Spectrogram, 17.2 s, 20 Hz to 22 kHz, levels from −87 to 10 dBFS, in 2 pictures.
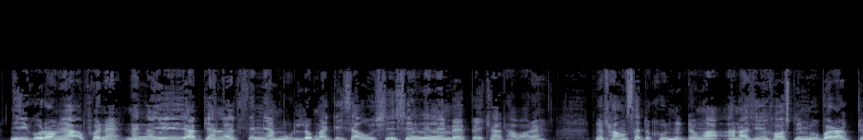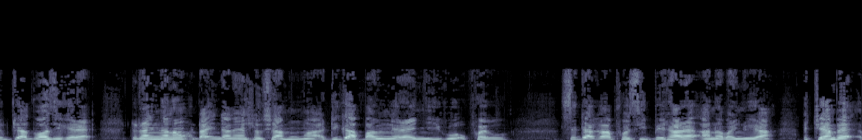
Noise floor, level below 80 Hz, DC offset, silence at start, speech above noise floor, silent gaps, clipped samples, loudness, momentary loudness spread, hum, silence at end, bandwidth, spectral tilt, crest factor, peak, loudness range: -56 dBFS; -68 dBFS; under 0.1%; 0.1 s; 35 dB; none; under 0.1%; -21 LUFS; 9 LU; none; 0 s; 11.5 kHz; -5.5 dB/octave; 18 dB; -2 dBFS; 4 LU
